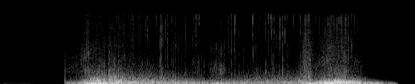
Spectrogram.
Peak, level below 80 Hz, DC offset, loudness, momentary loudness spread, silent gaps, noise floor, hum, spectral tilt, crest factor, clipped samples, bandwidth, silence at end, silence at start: -4 dBFS; -22 dBFS; under 0.1%; -23 LUFS; 18 LU; none; -75 dBFS; none; -8.5 dB/octave; 16 dB; under 0.1%; 10.5 kHz; 0.2 s; 0.65 s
